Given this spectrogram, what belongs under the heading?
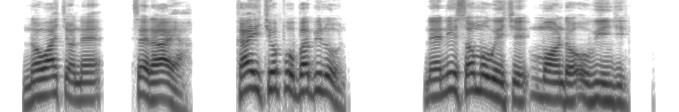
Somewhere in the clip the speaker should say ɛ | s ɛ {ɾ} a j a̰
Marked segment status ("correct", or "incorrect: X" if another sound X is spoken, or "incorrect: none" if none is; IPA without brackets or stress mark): correct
